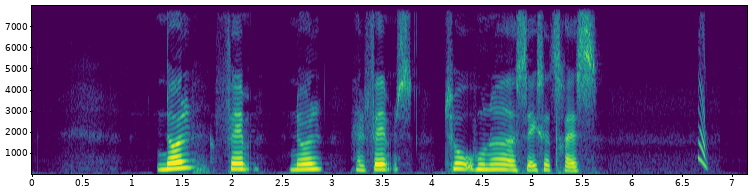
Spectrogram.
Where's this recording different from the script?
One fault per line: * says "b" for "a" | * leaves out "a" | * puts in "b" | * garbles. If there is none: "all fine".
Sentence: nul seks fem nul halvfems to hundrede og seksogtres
* leaves out "seks"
